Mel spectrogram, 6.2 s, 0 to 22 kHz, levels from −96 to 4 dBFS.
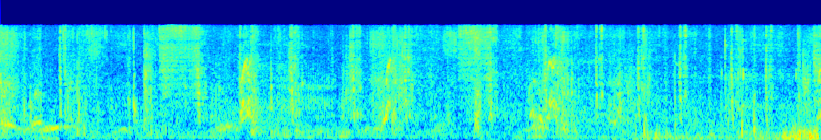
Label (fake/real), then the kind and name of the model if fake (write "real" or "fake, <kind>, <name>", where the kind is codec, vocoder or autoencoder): real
